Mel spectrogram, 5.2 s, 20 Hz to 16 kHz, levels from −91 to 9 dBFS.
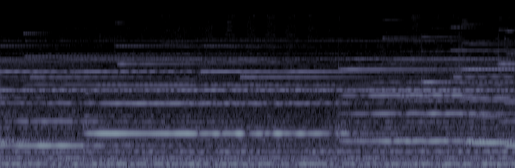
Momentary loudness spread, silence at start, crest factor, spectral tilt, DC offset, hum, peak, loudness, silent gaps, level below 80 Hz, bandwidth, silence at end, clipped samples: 4 LU; 0 s; 12 dB; -5.5 dB/octave; under 0.1%; none; -28 dBFS; -41 LUFS; none; -60 dBFS; 11.5 kHz; 0 s; under 0.1%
